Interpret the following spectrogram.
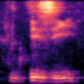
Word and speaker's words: busy: Busy, this is the pronunciation, is it busy. I know it's strange.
